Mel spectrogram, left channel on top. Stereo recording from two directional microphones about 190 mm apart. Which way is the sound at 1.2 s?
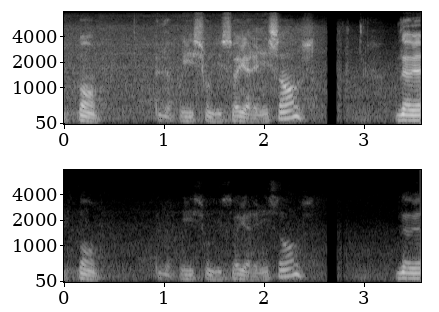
5° left (ahead or behind).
